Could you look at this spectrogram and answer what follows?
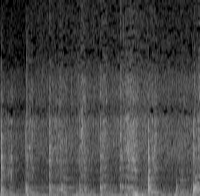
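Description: Garlic sizzling in hot oil in a pan while being stirred for Jollibee-style spaghetti, a constant close frying crackle punctuated by regular scraping stir strokes, with no talk.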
